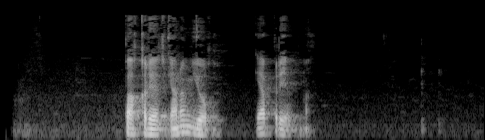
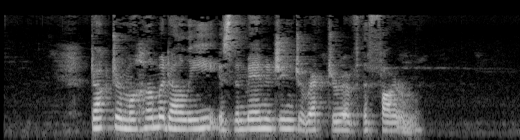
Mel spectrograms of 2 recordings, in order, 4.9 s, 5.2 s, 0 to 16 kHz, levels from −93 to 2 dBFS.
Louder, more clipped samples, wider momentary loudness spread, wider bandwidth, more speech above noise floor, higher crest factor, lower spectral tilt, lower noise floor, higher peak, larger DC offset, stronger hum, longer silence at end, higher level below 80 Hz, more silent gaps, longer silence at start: about the same, -22 LUFS vs -22 LUFS; neither; first, 23 LU vs 10 LU; about the same, 11.5 kHz vs 11.5 kHz; first, 49 dB vs 41 dB; first, 24 dB vs 18 dB; first, -7 dB/octave vs -4 dB/octave; first, -70 dBFS vs -63 dBFS; first, 0 dBFS vs -6 dBFS; neither; neither; first, 1.75 s vs 1 s; first, -52 dBFS vs -66 dBFS; neither; first, 1.25 s vs 0.65 s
